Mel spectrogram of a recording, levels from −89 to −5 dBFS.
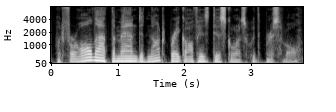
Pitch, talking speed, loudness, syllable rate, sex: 125 Hz, 220 wpm, -17 LUFS, 4.9 syllables/s, male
